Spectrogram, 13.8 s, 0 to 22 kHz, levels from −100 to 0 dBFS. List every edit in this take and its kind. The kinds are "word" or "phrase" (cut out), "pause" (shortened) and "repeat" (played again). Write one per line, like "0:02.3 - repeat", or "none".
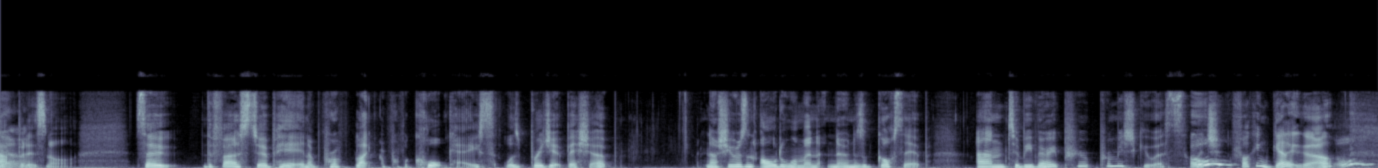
none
